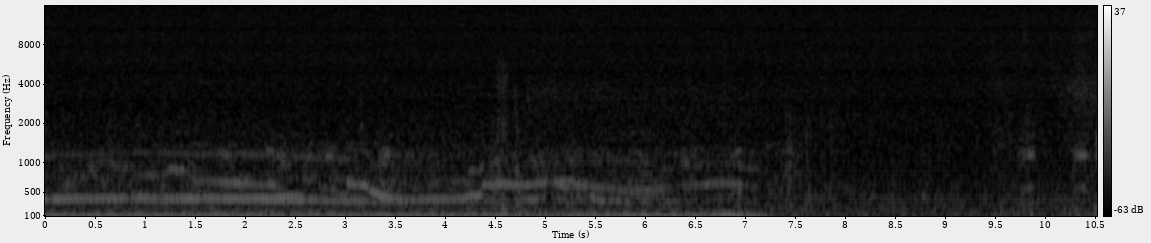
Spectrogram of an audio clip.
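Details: Several wolves howling together: long, steady tonal howls that waver, bend and overlap in pitch for about seven seconds before fading, under a low continuous rumble.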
